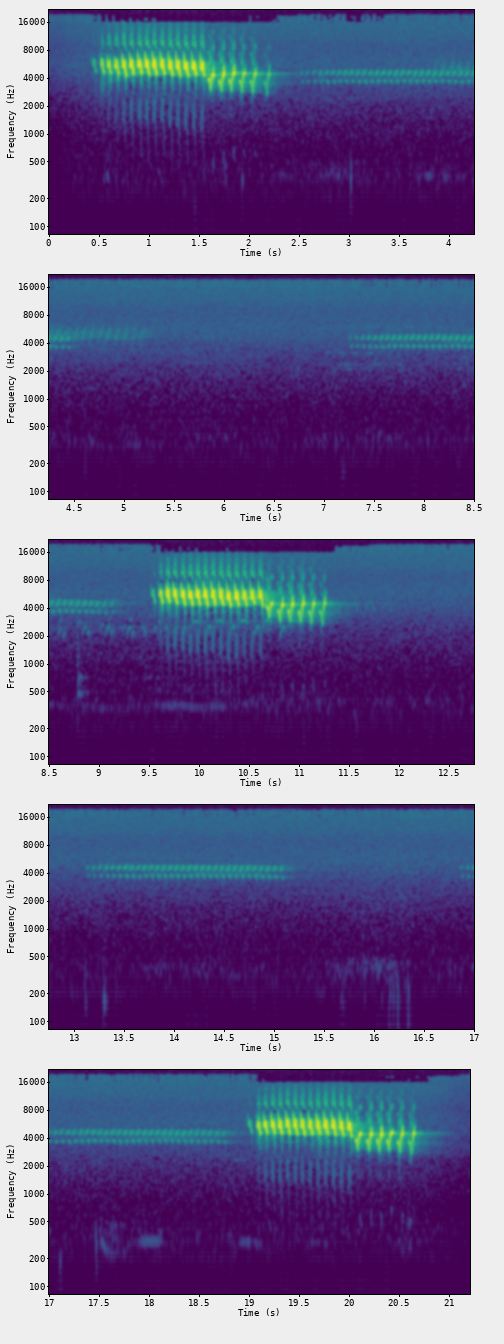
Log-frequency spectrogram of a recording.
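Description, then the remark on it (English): A high, sweet trill from an orange-crowned warbler repeats three times about ten seconds apart, each a quick run of notes that dips slightly in pitch near the end, with a faint thin buzz between songs. “So let's move on to our last triller, the orange-crowned warbler. Orange-crowned warbler trill consists of sweet, clear notes.”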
